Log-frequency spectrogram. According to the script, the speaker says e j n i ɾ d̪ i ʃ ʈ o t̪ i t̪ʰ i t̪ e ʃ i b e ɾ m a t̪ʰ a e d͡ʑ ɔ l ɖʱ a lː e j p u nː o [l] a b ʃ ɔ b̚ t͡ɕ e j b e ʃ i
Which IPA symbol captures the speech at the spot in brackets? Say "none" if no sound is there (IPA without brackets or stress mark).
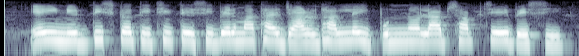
l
